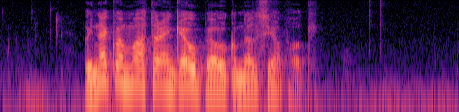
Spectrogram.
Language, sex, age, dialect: Faroese, male, 61+, Vágar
